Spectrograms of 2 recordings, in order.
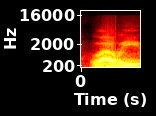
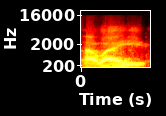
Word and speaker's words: Huawei: I would have been, I would have flogged him if he was pronouncing it as Hawaii or something else.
